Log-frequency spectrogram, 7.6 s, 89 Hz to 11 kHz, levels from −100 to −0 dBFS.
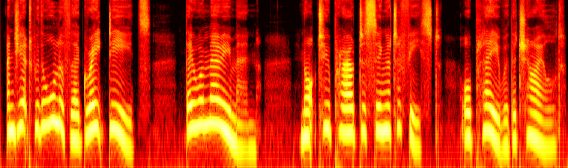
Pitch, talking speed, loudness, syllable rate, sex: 235 Hz, 200 wpm, -18 LUFS, 4.4 syllables/s, female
